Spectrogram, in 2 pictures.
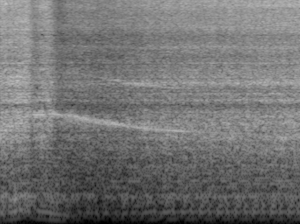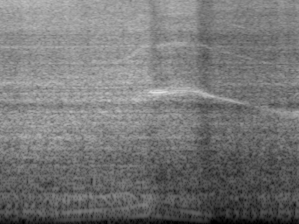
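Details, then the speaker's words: LLY Duramax diesel truck idling after head gasket job and belt replacement: soft, even idle with no ticking or knocking, mostly light hiss with a faint passing whistle; earlier chirping traced to the belt. "Ever since doing the head gaskets, like, listen, this is probably the most quiet or quietest LLY Duramax ever."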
